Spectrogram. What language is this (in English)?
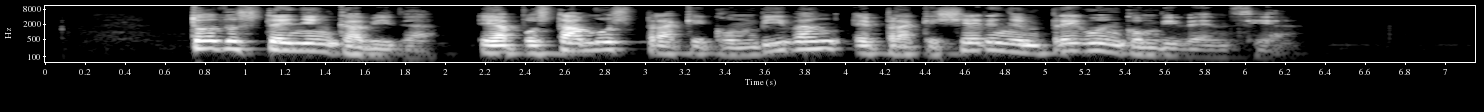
Galician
